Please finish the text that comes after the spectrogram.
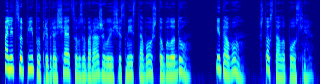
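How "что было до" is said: usual speaking voice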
